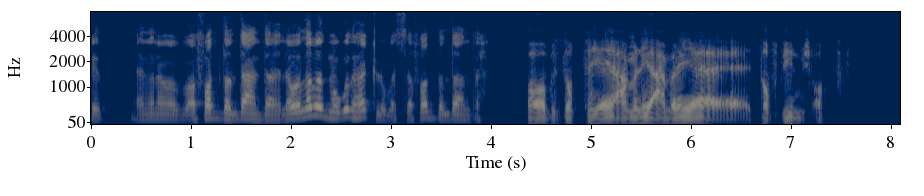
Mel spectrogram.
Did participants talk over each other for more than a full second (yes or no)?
no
